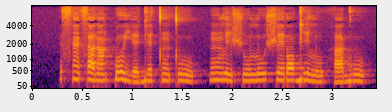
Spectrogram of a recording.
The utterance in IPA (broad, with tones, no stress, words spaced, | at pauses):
sɛ̃˦sa˧ɾã˦k͡po˦˨ je˨˦ɡe˦ tũ˦tu˦˨ | ũ˧li˨ ʃu˧lu˦ʃe˦ ɾɔ˦ɡi˦˨lu˨ha˨˦ ɡu˦˨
